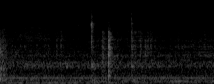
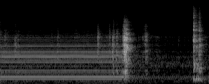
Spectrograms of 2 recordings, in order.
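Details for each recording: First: Vintage French TSF valve radio, first power-up: rectifier valve warming toward expected 200-300 V; scattered dry crackles and pops over low steady hum, source of crackling unknown. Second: Vintage French TSF valve radio on first power-up, switched to pick-up/phono to test the audio (BF) amplifier with 50 Hz mains hum injected at the input; steady buzzy hum then clicks, amplifier works though radio bands (long/medium wave) apparently don't.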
